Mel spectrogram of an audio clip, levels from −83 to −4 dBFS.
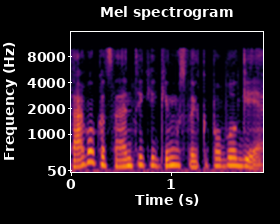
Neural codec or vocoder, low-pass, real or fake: autoencoder, 22.05 kHz, a latent of 192 numbers a frame, VITS, trained on many speakers; 9.9 kHz; fake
